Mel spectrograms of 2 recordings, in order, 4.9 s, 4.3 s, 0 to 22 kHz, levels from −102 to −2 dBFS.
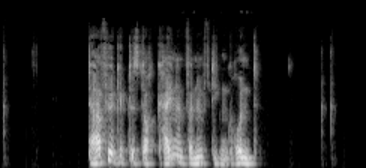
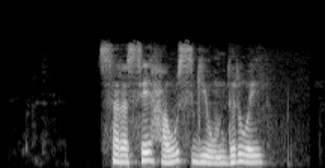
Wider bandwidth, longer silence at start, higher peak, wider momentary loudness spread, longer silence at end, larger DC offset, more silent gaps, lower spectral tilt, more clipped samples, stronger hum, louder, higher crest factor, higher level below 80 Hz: first, 10.5 kHz vs 7.8 kHz; second, 1.2 s vs 1.35 s; about the same, -4 dBFS vs -6 dBFS; first, 8 LU vs 5 LU; first, 1.45 s vs 0.85 s; neither; neither; about the same, -7 dB/octave vs -7 dB/octave; neither; neither; second, -23 LUFS vs -20 LUFS; about the same, 20 dB vs 16 dB; second, -68 dBFS vs -62 dBFS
